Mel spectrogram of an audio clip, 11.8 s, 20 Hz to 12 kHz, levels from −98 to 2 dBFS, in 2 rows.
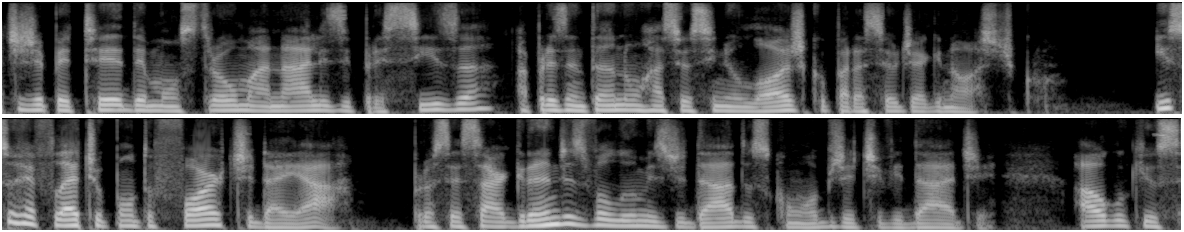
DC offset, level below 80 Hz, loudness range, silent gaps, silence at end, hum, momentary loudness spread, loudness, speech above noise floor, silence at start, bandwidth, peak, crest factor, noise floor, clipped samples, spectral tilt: under 0.1%; -56 dBFS; 3 LU; none; 0 s; none; 10 LU; -25 LUFS; 42 dB; 0.05 s; 12 kHz; -8 dBFS; 16 dB; -67 dBFS; under 0.1%; -5 dB/octave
